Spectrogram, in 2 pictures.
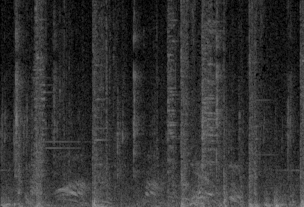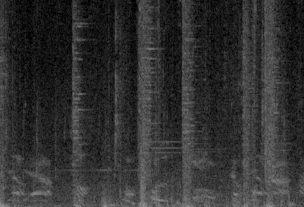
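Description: Men grunt and shout as they fight.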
